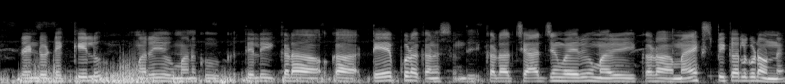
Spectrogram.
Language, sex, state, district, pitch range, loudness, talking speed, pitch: Telugu, male, Andhra Pradesh, Sri Satya Sai, 140-160 Hz, -14 LUFS, 145 wpm, 150 Hz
